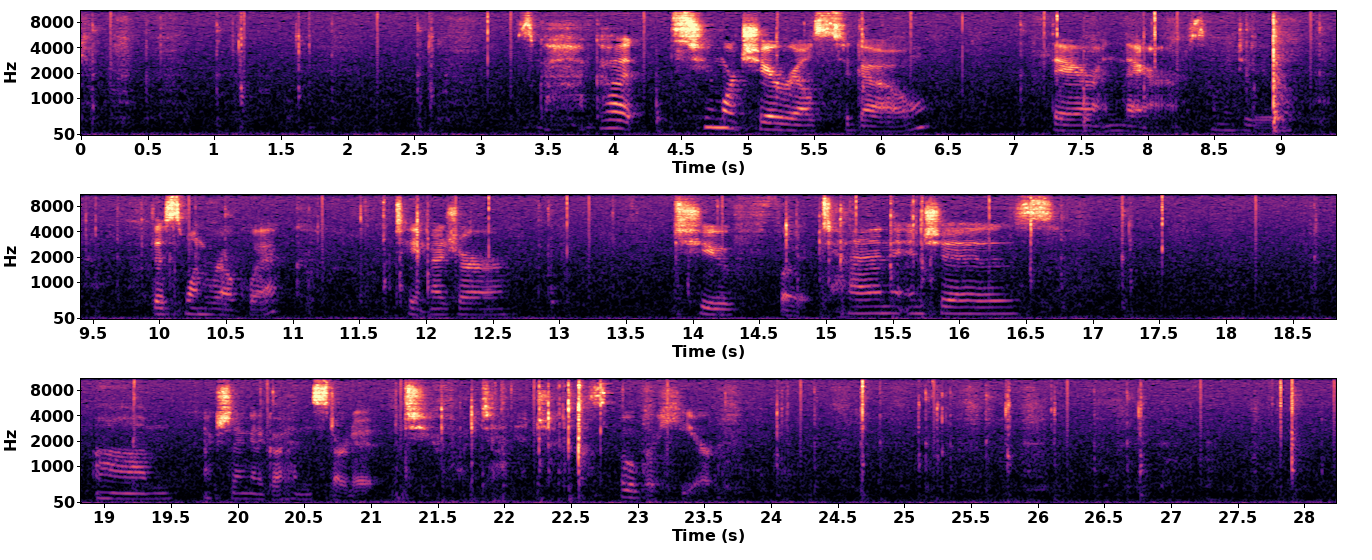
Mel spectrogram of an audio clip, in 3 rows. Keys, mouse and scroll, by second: 0.1 shift+scroll down 1, 0.5 shift+middle click, 1.3 scroll up 1, 1.9 shift+middle click, 4.4-5.1 scroll down 1, 5.4-7.8 shift+middle drag, 8.0 shift+middle click, 8.9 middle click, 9.6 shift+middle click, 10.2-11.3 scroll up 2, 10.2 middle click, 11.9 typing, 12.8 click, 13.9 KP_2, 14.9 KP_1, 15.1 KP_0, 15.7 Return, 16.8 shift+middle click, 18.6-20.0 middle drag, 20.2 click, 21.2 KP_2, 21.7 KP_1, 21.9 KP_0, 22.4 Return, 24.3 shift+middle click, 25.3 shift+middle click, 25.7 shift+middle click, 26.0 scroll down 1, 26.9 scroll up 1.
